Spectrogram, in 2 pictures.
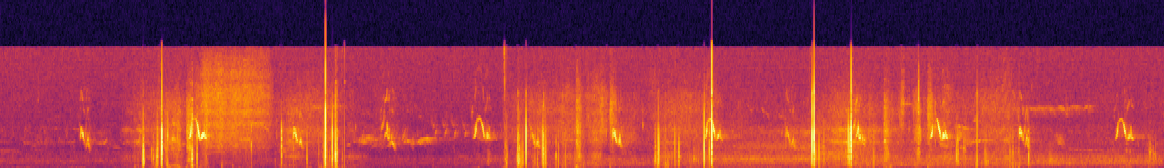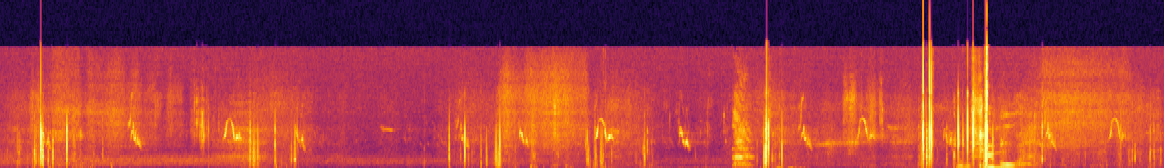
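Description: A man scrapes and pats soil by hand with soft knocks and thuds.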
